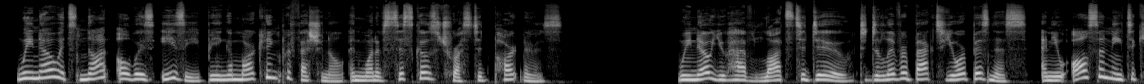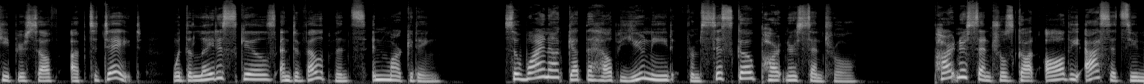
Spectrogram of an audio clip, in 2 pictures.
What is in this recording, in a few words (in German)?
Nachvertonung Film Sprecherin Englisch US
